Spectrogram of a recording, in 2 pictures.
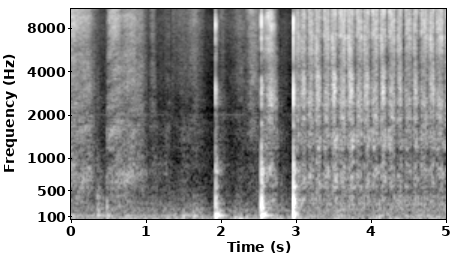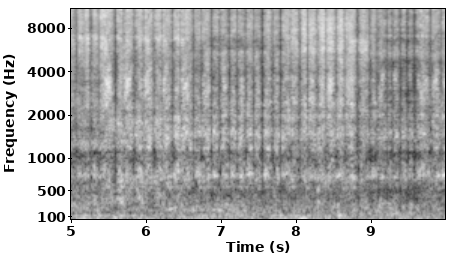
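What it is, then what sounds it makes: Stylus on glass tablet screen. A white plastic stylus tip rubs the glass screen of a tablet lying flat on a desk, making repeated shading strokes. Soft, scratchy rubbing is followed by three sharp taps, then a steady run of quick back-and-forth strokes with a bright, hissy texture.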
